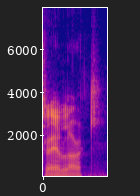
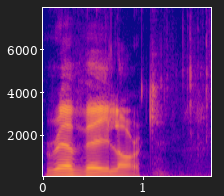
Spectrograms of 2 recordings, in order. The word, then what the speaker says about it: Revelark: Revelark. Revelark. Like that.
